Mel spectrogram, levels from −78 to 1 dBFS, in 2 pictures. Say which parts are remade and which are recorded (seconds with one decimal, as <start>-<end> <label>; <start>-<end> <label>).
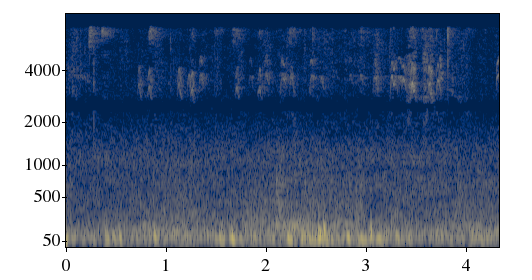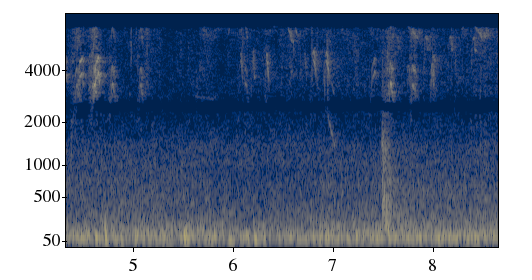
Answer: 0.0-8.7 recorded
